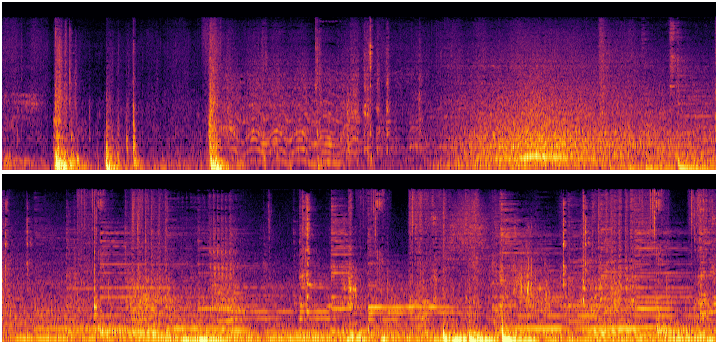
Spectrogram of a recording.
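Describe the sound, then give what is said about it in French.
A few sharp thuds of a car door slamming shut, followed by an engine starting up and a steady motor hum as the car pulls away and drives on. “On part en voiture.”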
